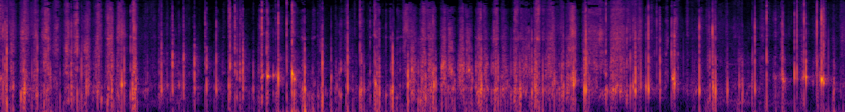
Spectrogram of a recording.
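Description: A small, hollow white plastic deodorant tube with a light blue plastic cap is held close and tapped and scratched quickly with fingernails. The result is a rapid, dense stream of sharp clicks and scratchy rasps with a bright, hollow plastic tone centered in the upper mids. Every tap dies away almost instantly.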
